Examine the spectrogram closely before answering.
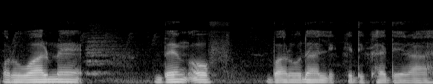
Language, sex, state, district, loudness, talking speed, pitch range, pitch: Hindi, male, Arunachal Pradesh, Papum Pare, -19 LUFS, 150 wpm, 95-110 Hz, 105 Hz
